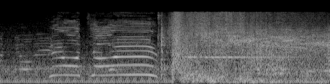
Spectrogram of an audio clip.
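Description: An artillery crew's drawn-out shouted warning rings for about a second and a half, then a self-propelled artillery gun in southern Israel fires a shell toward a target in the Gaza Strip with a sudden, loud booming blast that rolls into a long, rumbling roar.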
